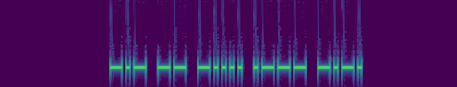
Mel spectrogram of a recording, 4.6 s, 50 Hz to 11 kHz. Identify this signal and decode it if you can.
Morse code, heard as a keyed tone, about 30 wpm, 700 Hz. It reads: KM6JC
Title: Code Groups - 5 Letter:Numbers - 30wpm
